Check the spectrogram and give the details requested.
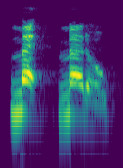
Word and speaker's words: meadow: So, for example, the word meadow is pronounced meadow, EA.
